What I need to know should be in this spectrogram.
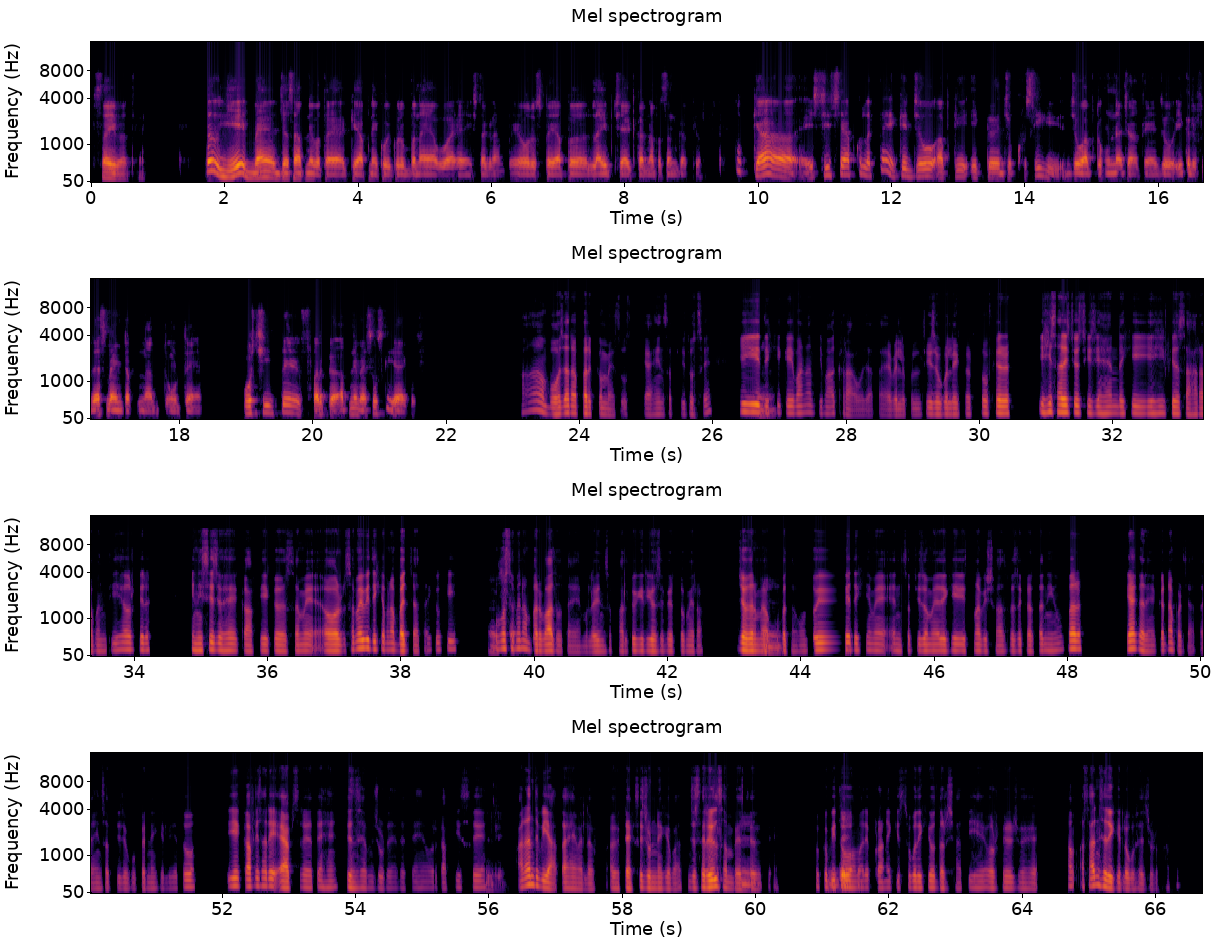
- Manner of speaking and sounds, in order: in English: "ग्रुप"; in English: "लाइव चैट"; in English: "रिफ़्रेशमेंट"; in English: "टेक"; in English: "रील्स"
- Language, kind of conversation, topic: Hindi, podcast, दूर रहने वालों से जुड़ने में तकनीक तुम्हारी कैसे मदद करती है?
